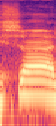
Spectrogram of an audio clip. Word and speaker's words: Schon: this is your lag neal it's really sean you know is it sean yes i'm saying it wrong well you know people have asked me two different times and i changed my mind now so i went back to sean probably just right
